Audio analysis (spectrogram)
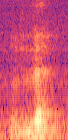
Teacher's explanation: The sound the is made with the tongue between the teeth.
